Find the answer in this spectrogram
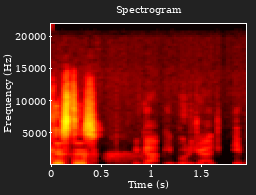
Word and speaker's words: Buttigieg: We've got Pete Buttigieg. Pete Buttigieg used to be like a B. Oh, that's how it's pronounced.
